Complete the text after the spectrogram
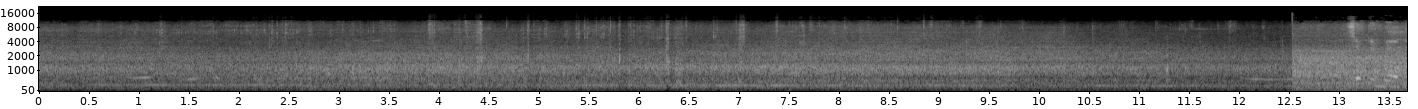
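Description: A small car drives slowly past on a road.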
